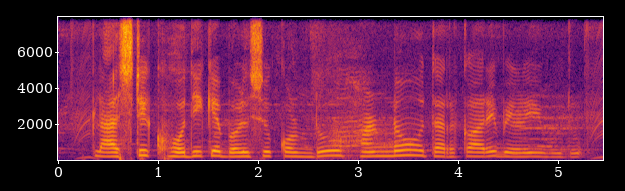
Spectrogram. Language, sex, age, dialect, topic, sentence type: Kannada, male, 18-24, Dharwad Kannada, agriculture, statement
